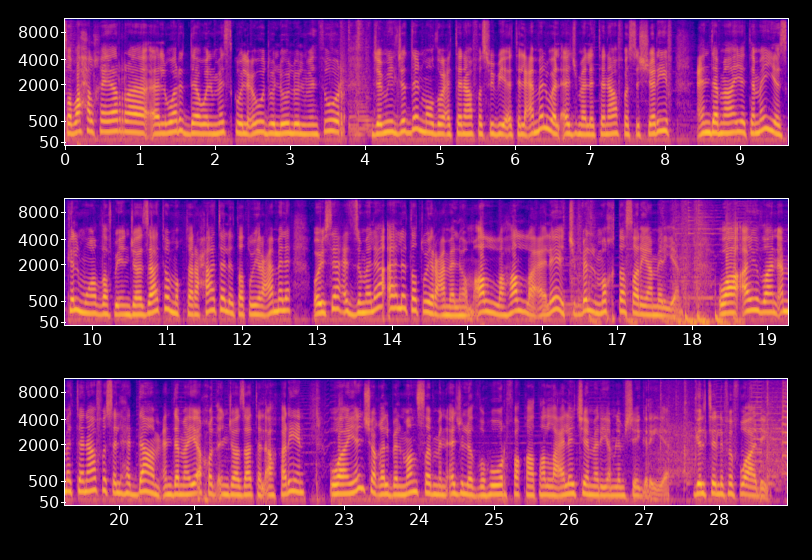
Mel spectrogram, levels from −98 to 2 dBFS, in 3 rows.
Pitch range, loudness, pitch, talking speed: 200-245 Hz, -19 LUFS, 215 Hz, 120 wpm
